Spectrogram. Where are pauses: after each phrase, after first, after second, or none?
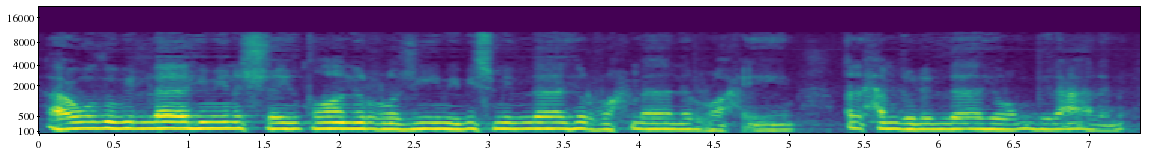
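after second. First two phrases joined; pause after the second. "وتصل بسم الله بالتعوذ وتقف"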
